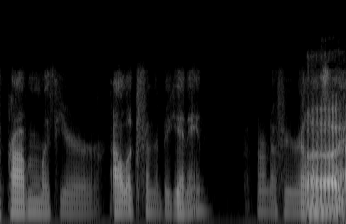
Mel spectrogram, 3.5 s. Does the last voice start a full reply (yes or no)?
yes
